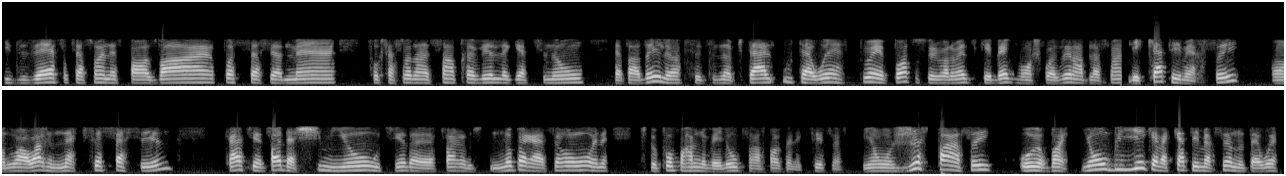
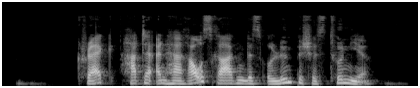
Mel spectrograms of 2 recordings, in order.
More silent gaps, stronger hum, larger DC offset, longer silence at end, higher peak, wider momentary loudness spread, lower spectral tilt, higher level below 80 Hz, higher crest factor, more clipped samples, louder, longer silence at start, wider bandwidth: neither; neither; neither; second, 0.05 s vs 0.45 s; second, -4 dBFS vs 0 dBFS; about the same, 8 LU vs 8 LU; first, -7.5 dB/octave vs -6 dB/octave; about the same, -60 dBFS vs -60 dBFS; second, 14 dB vs 20 dB; neither; about the same, -19 LUFS vs -20 LUFS; second, 0.05 s vs 0.75 s; second, 6.2 kHz vs 11.5 kHz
